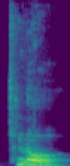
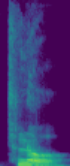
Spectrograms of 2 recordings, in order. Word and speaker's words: ឈ្ន: Chno. We pronounce it chno.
